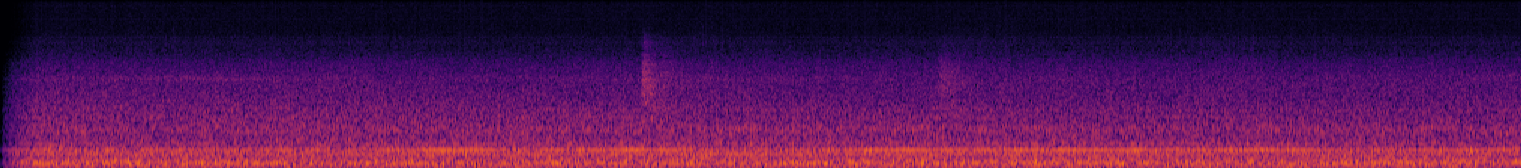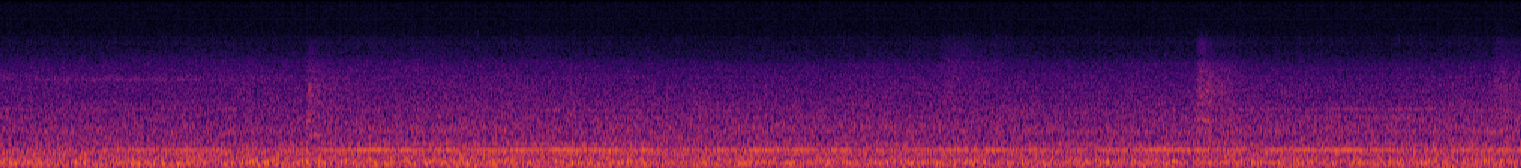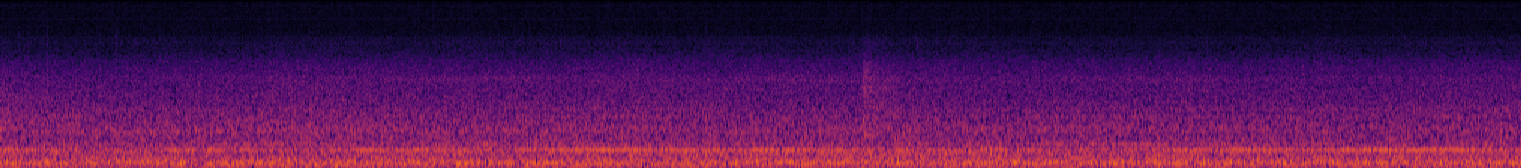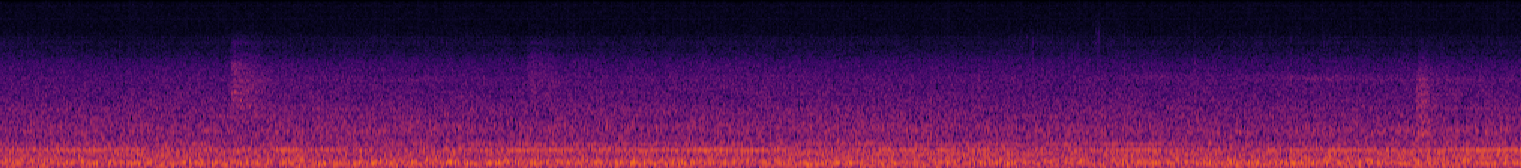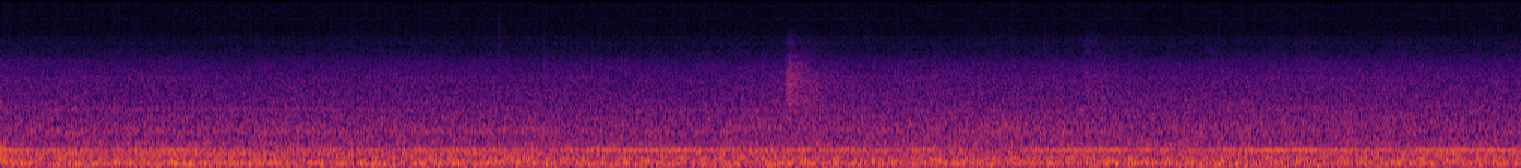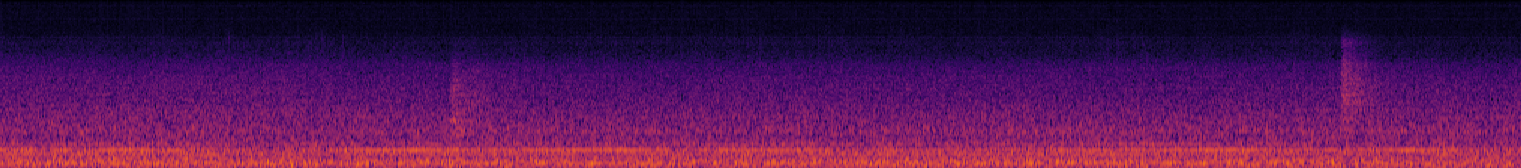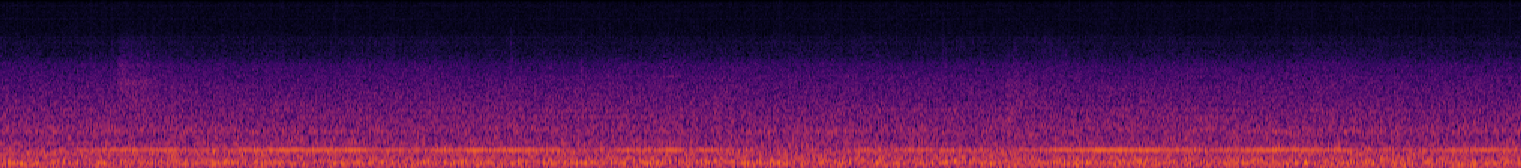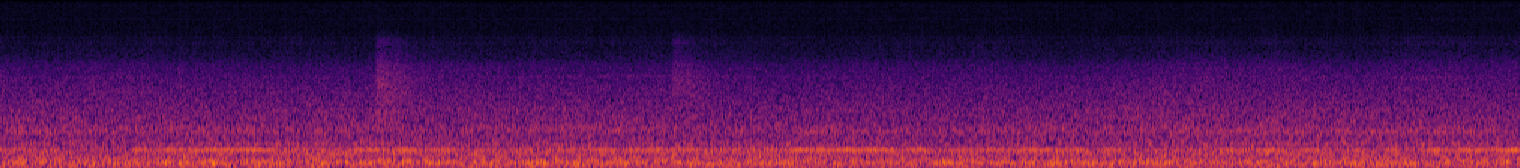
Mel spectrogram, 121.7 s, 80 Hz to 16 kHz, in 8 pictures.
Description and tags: The flour milling factory at night recorded from the opposite bank of the canal just north of Brussels. Imagine grain silos, windows lit in the brick wall building. AT825 to Sound Devices 702. Normalized to -12dBFS.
